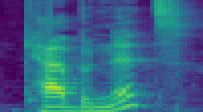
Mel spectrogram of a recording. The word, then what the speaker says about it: cabinet: really pronounce it's more cabinet okay we don't really emphasize the I you can if you like but we don't emphasize the eye at all now the coffee table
